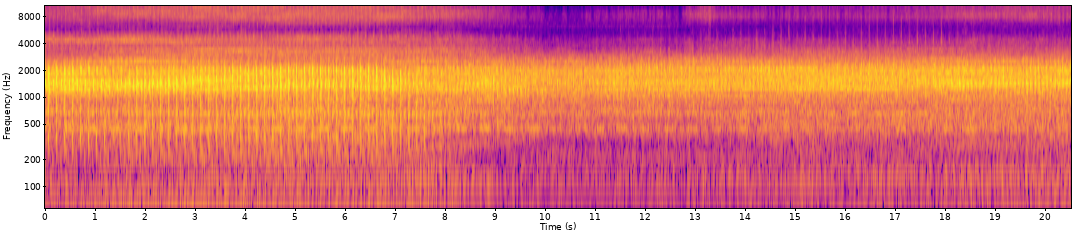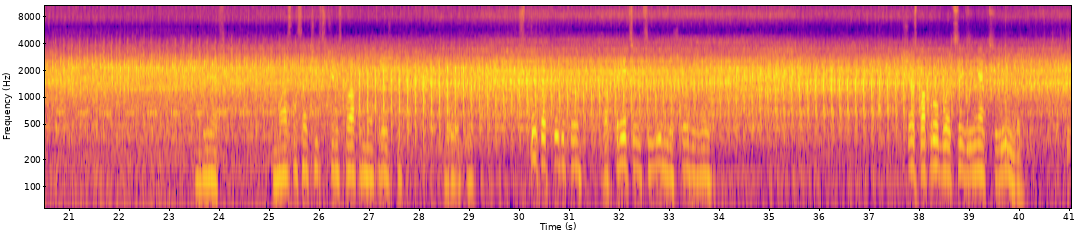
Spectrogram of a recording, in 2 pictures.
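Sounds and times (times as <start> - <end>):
car engine idling with knock: 0.0 - 41.0.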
